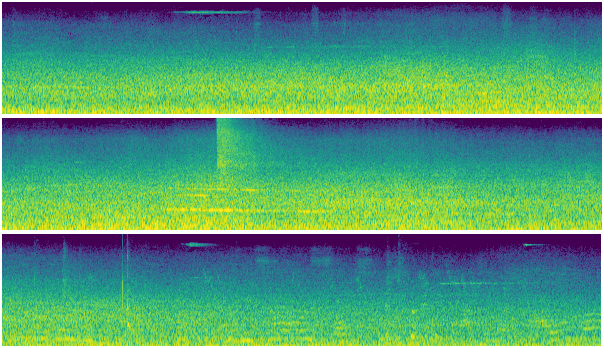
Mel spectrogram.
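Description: City traffic rumbles steadily along a nearby avenue outdoors.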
